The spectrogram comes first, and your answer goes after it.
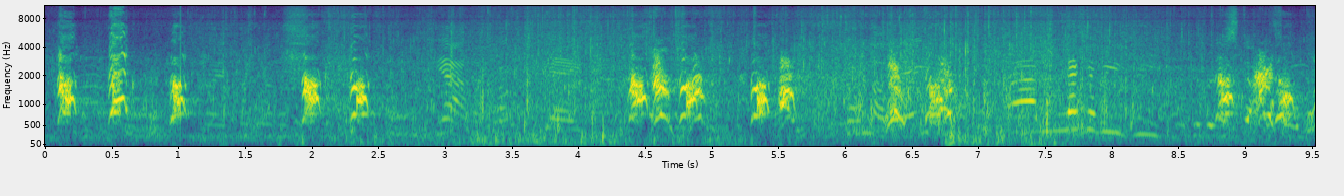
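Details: Several dogs, a mother with her six 10-month-old puppies at a litter reunion on a beach on 3 August 2011, give short sharp barks in scattered bursts, some in quick pairs, with people talking in the background.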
